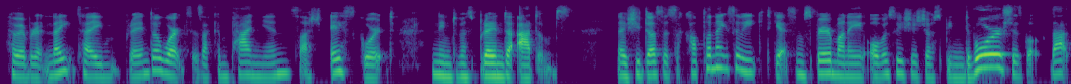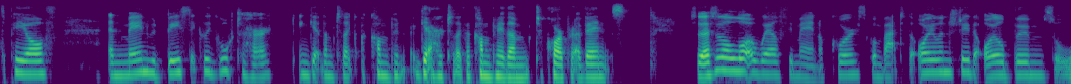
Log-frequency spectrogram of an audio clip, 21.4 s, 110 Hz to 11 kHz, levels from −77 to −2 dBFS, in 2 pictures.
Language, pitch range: English, 175-215 Hz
